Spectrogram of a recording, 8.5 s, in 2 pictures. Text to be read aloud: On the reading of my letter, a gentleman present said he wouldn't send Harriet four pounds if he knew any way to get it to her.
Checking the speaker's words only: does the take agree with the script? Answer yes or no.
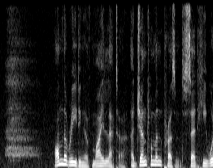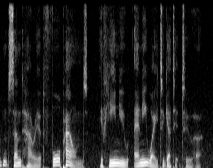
yes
